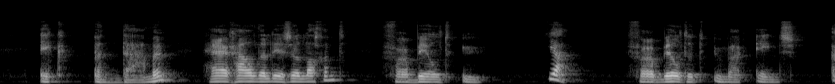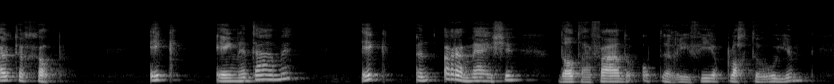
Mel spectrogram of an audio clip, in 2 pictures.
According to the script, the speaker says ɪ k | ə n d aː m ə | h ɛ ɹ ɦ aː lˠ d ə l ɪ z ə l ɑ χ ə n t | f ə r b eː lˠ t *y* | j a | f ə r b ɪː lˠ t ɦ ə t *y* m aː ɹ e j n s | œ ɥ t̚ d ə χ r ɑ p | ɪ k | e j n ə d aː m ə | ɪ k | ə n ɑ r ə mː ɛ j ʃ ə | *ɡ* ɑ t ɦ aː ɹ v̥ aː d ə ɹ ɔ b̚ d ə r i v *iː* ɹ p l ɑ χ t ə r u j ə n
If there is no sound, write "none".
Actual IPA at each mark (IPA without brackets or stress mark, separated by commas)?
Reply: y, y, d, iː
